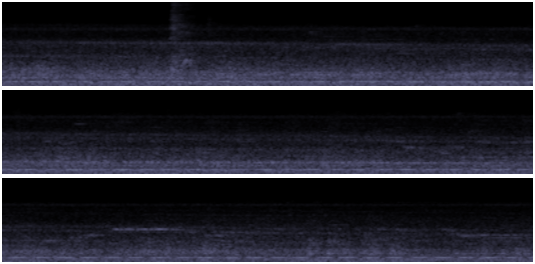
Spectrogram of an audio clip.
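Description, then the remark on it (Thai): Steady, loud rumble of a metro train in motion toward Hua Lamphong station, heard from inside the car, with a constant low roar, faint mechanical hum and a brief rattle early on; no one speaks. “Attention please This train will terminate service at the next station Please leave the train and contact station staff for assistance We apologize for the inconvenience and thank you for your patience”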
